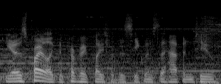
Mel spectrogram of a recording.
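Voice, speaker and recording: A woman with a strikingly low voice streams a game. She talks quickly and casually as she plays, while game music runs clearly behind her. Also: fairly even intonation. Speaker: streamer playing a video game. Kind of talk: casual gameplay commentary and reading along. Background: video game music.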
